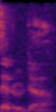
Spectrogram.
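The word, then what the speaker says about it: ゼルダ: Like Zelda, for example, is written in katakana, and it's pronounced Zeruda because L and R are, they don't have L or R really.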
